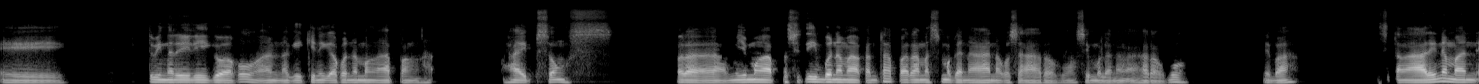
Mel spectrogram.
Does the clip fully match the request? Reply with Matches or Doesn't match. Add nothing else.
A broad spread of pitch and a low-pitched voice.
Doesn't match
